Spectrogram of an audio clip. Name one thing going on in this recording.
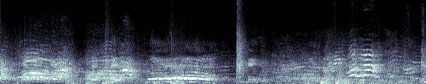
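A crowd in a large echoing hall shouts and cheers loudly.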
